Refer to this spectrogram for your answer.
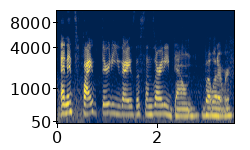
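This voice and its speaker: A woman chatting casually and haltingly to viewers in slangy, informal speech while eating, sometimes with her mouth full. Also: mid-range voice, sharp tone, rough recording. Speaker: mukbang vlogger. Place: open-top Jeep outdoors. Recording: clear car and outdoor ambient noise.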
